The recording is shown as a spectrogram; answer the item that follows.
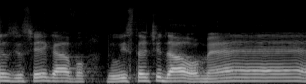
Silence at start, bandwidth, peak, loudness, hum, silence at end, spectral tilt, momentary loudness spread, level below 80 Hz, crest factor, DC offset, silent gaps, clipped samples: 0 s; 15.5 kHz; -8 dBFS; -25 LUFS; none; 0 s; -7.5 dB/octave; 7 LU; -68 dBFS; 16 dB; under 0.1%; none; under 0.1%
